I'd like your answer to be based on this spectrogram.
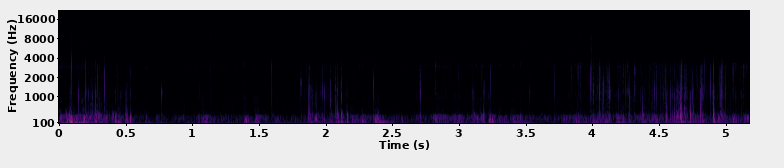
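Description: The foam doe-foot tip of a pink lip gloss applicator, held in the fingers, strokes, rubs and taps against a large, rounded, hollow metal mesh microphone grille. It makes quiet, muffled, low rumbling scratches with soft dull thuds, mostly deep bass with a few brief brighter scrapes and almost no ring.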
